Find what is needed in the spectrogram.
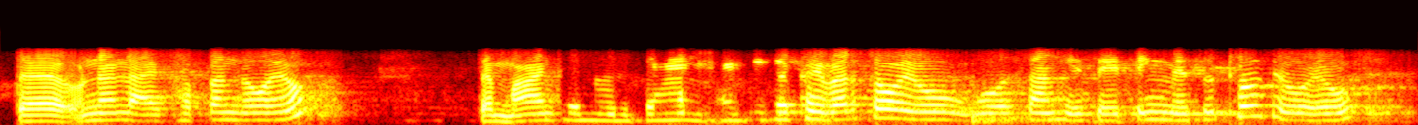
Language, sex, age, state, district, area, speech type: Sindhi, female, 45-60, Gujarat, Junagadh, rural, conversation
